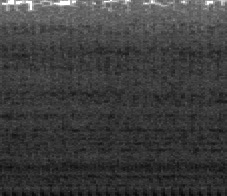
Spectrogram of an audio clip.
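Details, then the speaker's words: Rebuilt Honda Beat FI ESP engine idling cool during run-in, crankshaft bearing quiet: quick light tapping over a steady idle comes from the engine cover rattling because its bolt is missing, not from internal damage. "Kalau ada yang keletek-keletek itu di bagian koper engine karena tidak ada bautnya ya."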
